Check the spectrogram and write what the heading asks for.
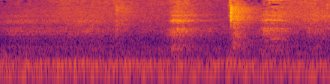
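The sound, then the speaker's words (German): A motorcycle engine rumbles loudly as it drives away directly outside a window, a deep, steady growl with a couple of brief breathy bursts on top, and no one speaking. “ja, wenn ihr euch jetzt wundert, was hier gerade über uns hereinbricht, das ist ein Motorrad, was direkt vor dem Fenster entfernt wird und äh, damit ist dann auch wieder Ruhe.”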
